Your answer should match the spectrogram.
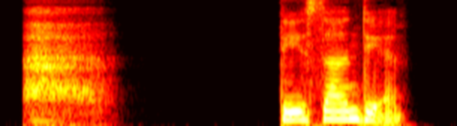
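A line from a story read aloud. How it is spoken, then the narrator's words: Heavy, sighing after pause. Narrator (Chinese): 陆明没有立刻回答，而是沉默了一会儿，才叹了口气，用有些沉重的语气说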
